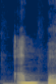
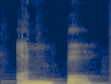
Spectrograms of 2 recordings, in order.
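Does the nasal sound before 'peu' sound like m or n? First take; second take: m; n. First: An m sound comes before peu. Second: An n sound comes before peu. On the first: The speaker calls it right. "It is um peu with mer sound" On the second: The speaker calls it wrong. "Here we don't pronounce un peu"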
